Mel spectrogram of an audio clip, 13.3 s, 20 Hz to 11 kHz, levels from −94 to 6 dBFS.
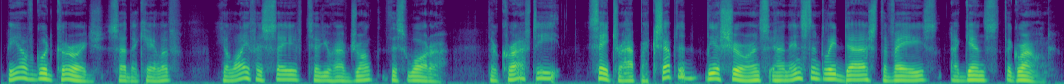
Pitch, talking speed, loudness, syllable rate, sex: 135 Hz, 140 wpm, -18 LUFS, 4.0 syllables/s, male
